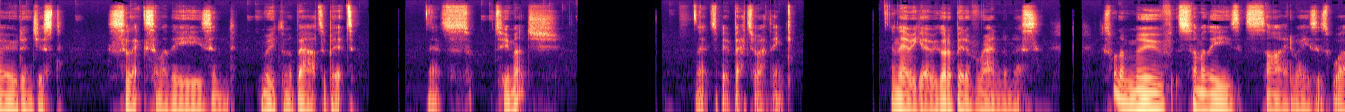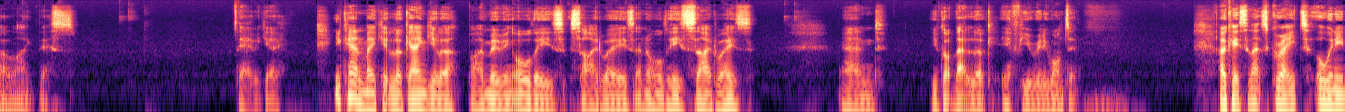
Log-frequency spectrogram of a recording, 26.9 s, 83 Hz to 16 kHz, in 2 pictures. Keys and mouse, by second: 0.1 click, 1.8 g, 2.4-3.1 drag, 3.1 g, 3.3 drag, 3.6 Tab, 4.4 Tab, 4.8 g, 5.2 click, 5.3 g, 5.4 click, 5.5 Tab, 6.4 Tab, 6.8 click, 6.9 g, 7.2 click, 7.4 click, 7.5 g, 7.9-8.7 drag, 8.7 g, 9.2 click, 9.3 Tab, 10.6 Tab, 11.9 g, 12.5 click, 13.6 click, 14.1 g, 14.6 click, 14.8 Tab, 16.7 Tab, 17.7 drag, 18.4 g, 19.0-19.7 drag, 20.4 g, 21.2 click, 21.4 Tab.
